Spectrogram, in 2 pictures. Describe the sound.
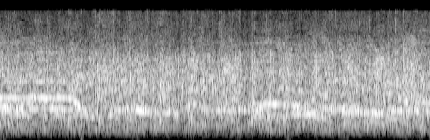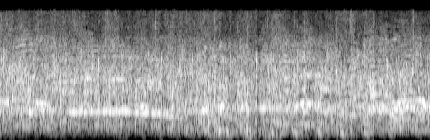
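Hands clapping in applause during a church sermon: a long, steady wash of dense clapping that stays at an even level from start to finish, with faint voices mixed in.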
